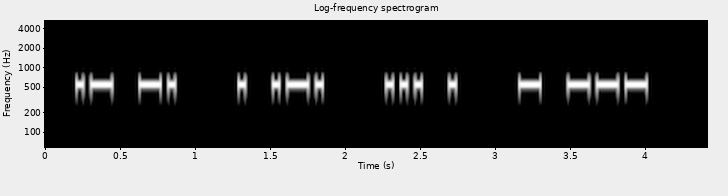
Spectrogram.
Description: Morse code, heard as a keyed tone, about 25 wpm, 550 Hz. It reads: AN ER SE TO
